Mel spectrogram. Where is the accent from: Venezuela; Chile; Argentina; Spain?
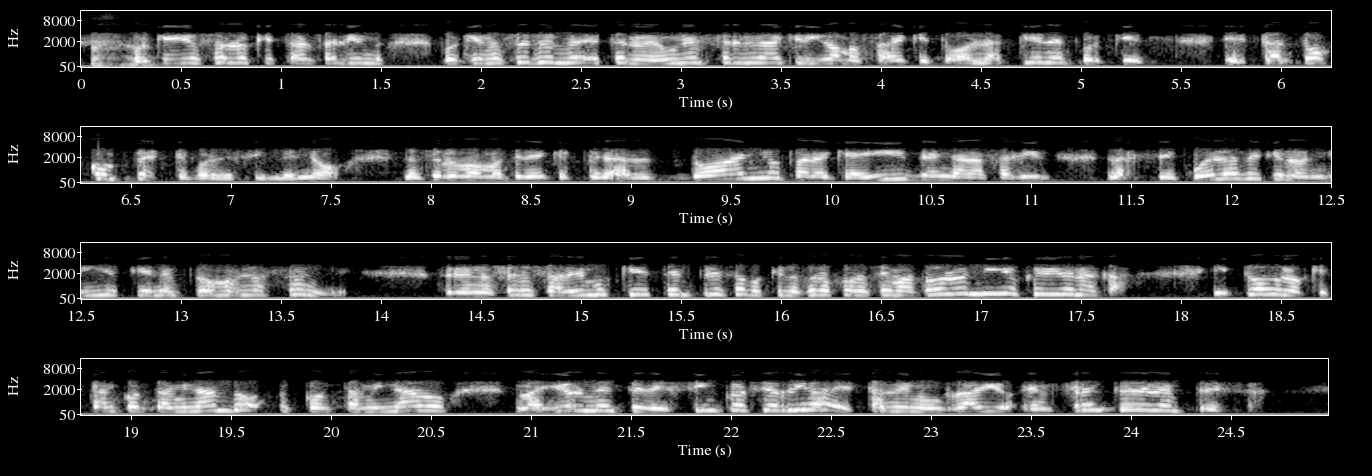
Chile; Nosotros, aparte de ser pobladores, somos chilenos.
